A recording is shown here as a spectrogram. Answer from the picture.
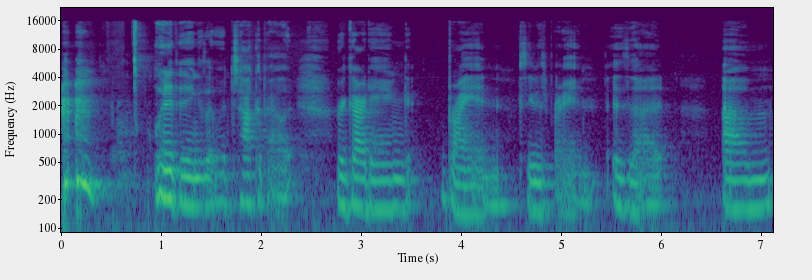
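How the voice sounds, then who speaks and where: A woman with a fairly low pitch speaks very slowly with vocal fry and ordinary pitch variation, in audible room echo. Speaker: vlogger. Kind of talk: casual vlog monologue. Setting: at home, live video. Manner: halting, repeated words; whispering.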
